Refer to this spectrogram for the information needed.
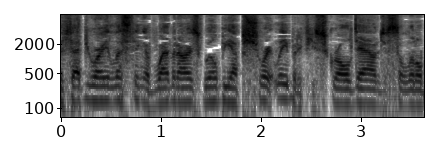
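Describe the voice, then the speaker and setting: This man speaks at a very fast pace in a flat monotone, at a medium pitch. Noticeable background noise runs underneath. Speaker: software trainer. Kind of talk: webinar tutorial. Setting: live webinar call. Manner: hesitant with many fillers.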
